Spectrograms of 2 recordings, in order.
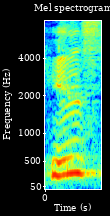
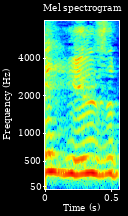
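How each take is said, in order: First: The word ends with an s sound. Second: The word ends with a z sound. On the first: The speaker calls it wrong. "ये हिल्स नहीं पढ़ेंगे guys" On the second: The speaker calls it right. "इसे हिल्स पढ़ेंगे"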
